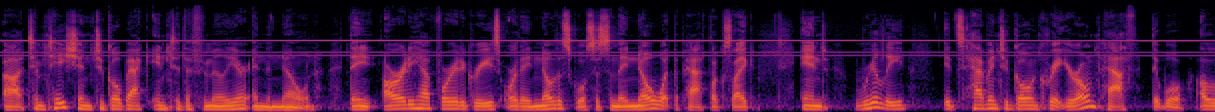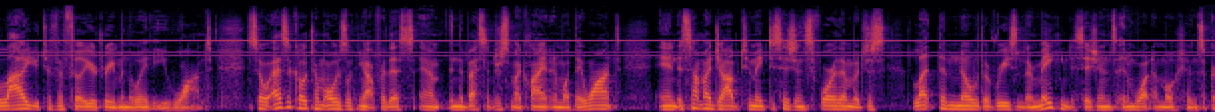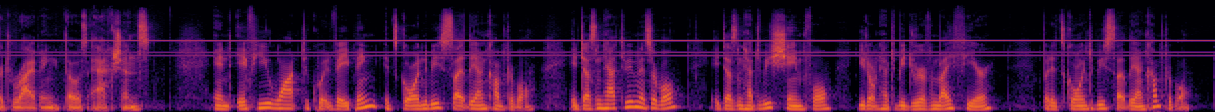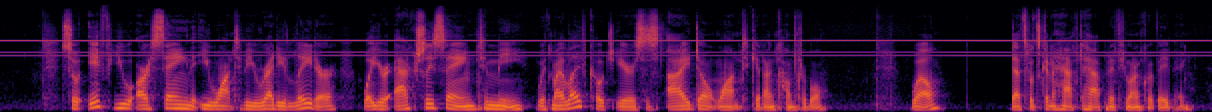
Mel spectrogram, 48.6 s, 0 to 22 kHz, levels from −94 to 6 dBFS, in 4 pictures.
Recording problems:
high-pitched whine; loud; throughout; 5 kHz, 10 dB below the speech

